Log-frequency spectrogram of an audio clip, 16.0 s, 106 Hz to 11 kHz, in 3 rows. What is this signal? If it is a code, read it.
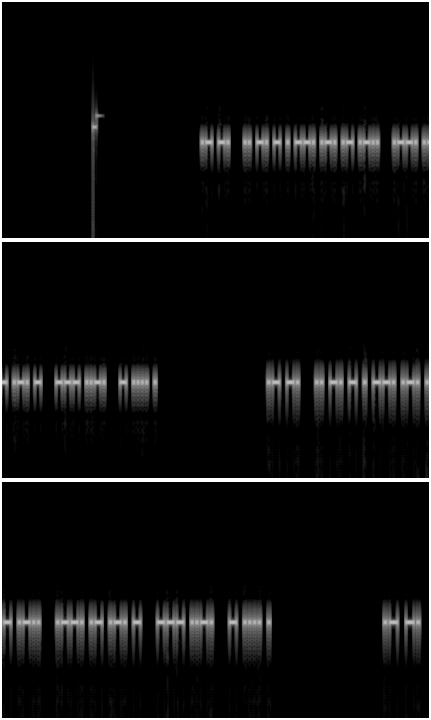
Morse code, heard as a keyed tone, about 40 wpm, 700 Hz. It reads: AN INTEGRAL PART OF THE AN INTEGRAL PART OF THE AN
